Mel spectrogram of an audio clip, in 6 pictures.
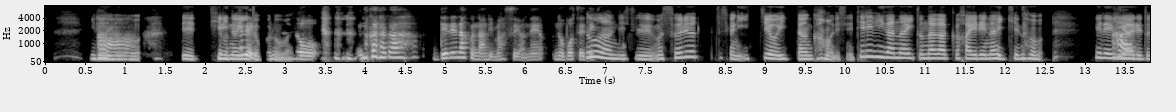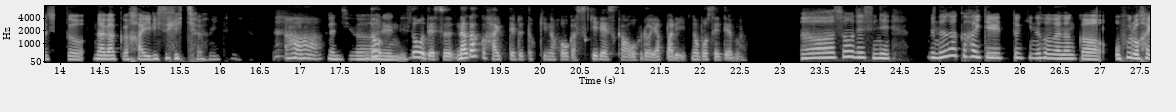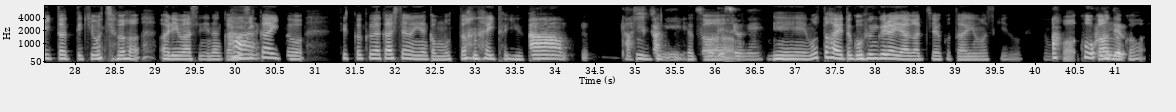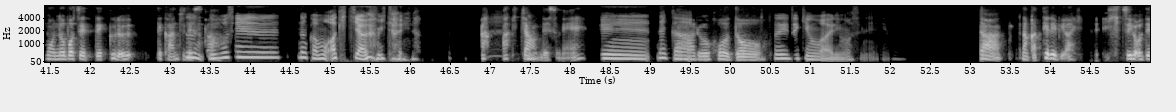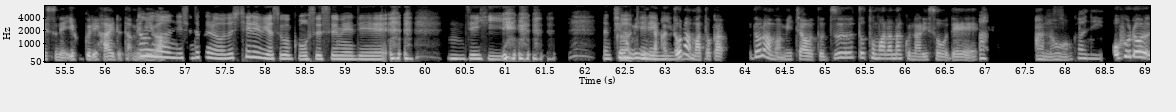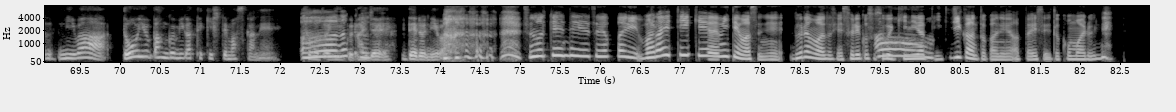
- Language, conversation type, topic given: Japanese, podcast, お風呂でリラックスする方法は何ですか？
- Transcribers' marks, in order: unintelligible speech; chuckle; laughing while speaking: "入りすぎちゃうみたいな"; tapping; laughing while speaking: "気持ちは"; laughing while speaking: "もったいないというか"; laughing while speaking: "飽きちゃうみたいな"; other background noise; chuckle; chuckle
